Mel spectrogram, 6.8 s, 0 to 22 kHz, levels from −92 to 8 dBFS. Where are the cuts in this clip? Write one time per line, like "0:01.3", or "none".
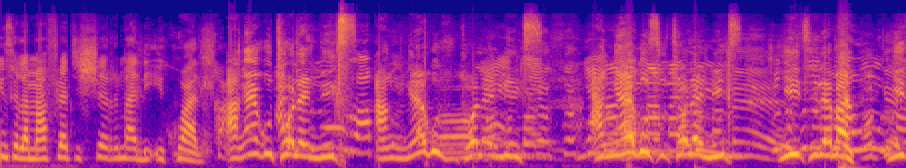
0:01.6
0:02.9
